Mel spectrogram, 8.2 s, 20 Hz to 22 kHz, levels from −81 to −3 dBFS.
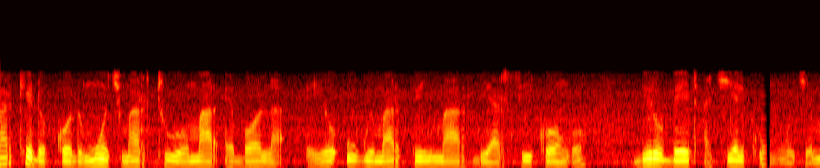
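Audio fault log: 7.62–7.70 s packet loss with pitch repetition: about 80 ms of audio went missing, which fits four 20 ms packets, and the receiver looped the last pitch period to cover it, so the sound holds a buzzy tone, fades away, then cross-fades back within the G.711 telephone band.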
